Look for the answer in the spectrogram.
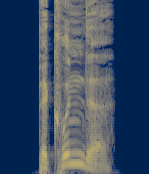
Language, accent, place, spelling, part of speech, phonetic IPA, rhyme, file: German, Germany, Berlin, bekunde, verb, [bəˈkʊndə], -ʊndə, De-bekunde.ogg
- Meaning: inflection of bekunden: 1. first-person singular present 2. first/third-person singular subjunctive I 3. singular imperative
